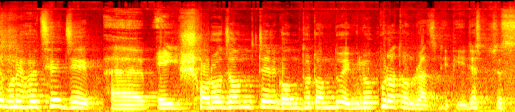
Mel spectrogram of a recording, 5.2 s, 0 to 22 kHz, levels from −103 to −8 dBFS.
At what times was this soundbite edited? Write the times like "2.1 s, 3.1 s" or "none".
1.0 s, 3.8 s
